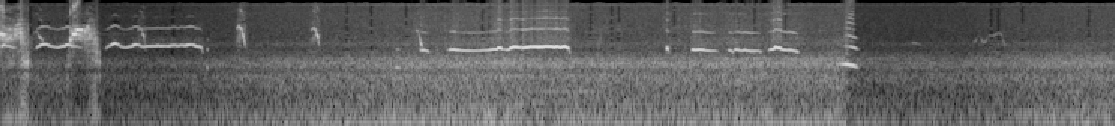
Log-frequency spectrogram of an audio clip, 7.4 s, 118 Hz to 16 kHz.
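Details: Bald eagle pair mating at a northeast Florida nest on a live camera, morning of 28 January 2022: short high whistled chirps and a rising trilled series, set against constant rushing background noise.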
